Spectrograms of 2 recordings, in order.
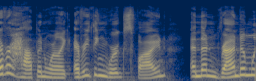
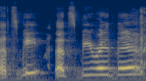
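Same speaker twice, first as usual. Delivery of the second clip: high voice, laughing through the words; 7 semitones higher, 3 dB louder than usual. Apologizing to another speaker for laughing hard: laughing while talking. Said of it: "I'm sorry I'm laughing so".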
